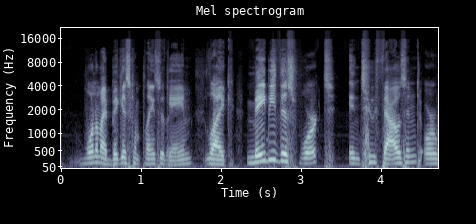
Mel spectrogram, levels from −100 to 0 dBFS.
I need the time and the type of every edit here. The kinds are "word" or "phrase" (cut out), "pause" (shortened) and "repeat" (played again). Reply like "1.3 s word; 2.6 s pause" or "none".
1.3 s word; 1.7 s word; 2.2 s pause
